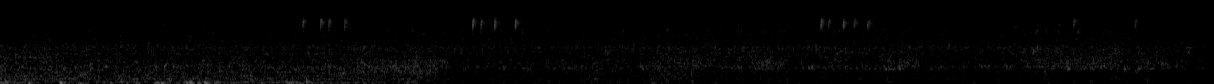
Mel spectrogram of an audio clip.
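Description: Faint, steady outdoor background hiss, with a few soft low knocks in the first two seconds and several little runs of three or four short, high ticks.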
